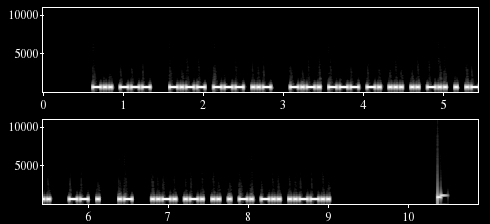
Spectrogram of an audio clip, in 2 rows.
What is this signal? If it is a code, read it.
Morse code, heard as a keyed tone, about 36 wpm, 700 Hz. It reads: DO YOU CONSIDER ME A FRIEND?
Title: Sentences from Top 1000 Words - Review Part 4 - 35wpm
